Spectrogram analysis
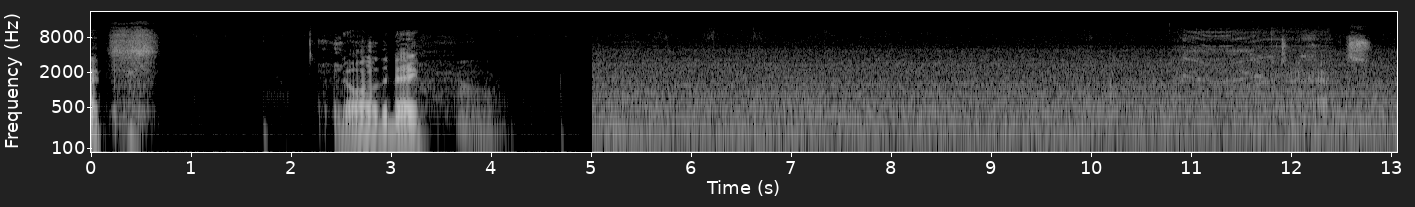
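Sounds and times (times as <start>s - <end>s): low engine rumble: 5.0s - 13.0s.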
